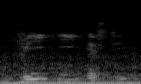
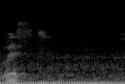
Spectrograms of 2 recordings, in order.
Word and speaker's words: vest: Okay, you will have to say undershirt, and in Britain you will have to say vest, V-E-S-T, vest. Don't pronounce it as west, which is the direction. West and west.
